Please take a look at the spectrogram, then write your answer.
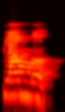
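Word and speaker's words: plumb: who fits and repair इसे generally not pronounce if एमएनबी letter ऑक्युर together in आवर्त for example so C don't call it कॉम बी हम silent कर देते हैं हम कहते हैं कब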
